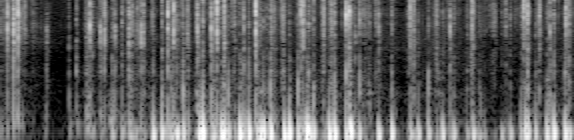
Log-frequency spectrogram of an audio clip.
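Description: Polyethylene foam is tapped with silicone rubber finger pads, giving rapid, irregular, soft, dull thuds with almost no ring. The taps are low and muffled, with only a faint crinkly brightness on top.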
